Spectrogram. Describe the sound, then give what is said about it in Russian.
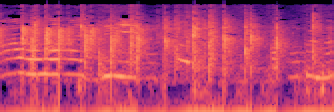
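Hand clapping: many sharp, irregular claps under frequent talking voices, with a low, steady hum running underneath throughout. “Давайте похлопаем мне. И отдельно похлопаем Андрею Мастеду за то, что он нашел эту программку. Похлопайте ему.”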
